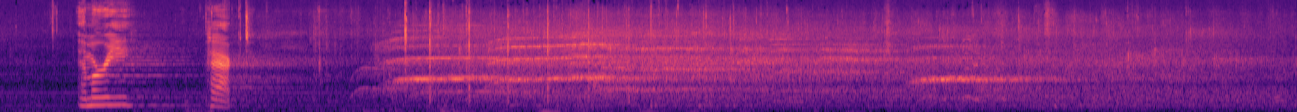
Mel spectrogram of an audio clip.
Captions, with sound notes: Emory Pacht. -(audience applauds) -(people cheer)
